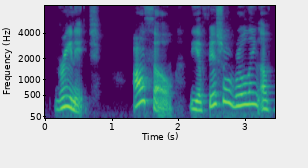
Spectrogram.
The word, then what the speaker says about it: Greenwich: I mispronounced the name of Greenwich it's actually pronounced Greenwich also the official ruling of blessing olusegun's death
